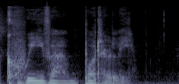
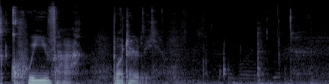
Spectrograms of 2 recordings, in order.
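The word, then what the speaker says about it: Caoimhe Butterly: That's how you pronounce that. Her name is Quiva Butterly. It's Quiva Butterly.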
